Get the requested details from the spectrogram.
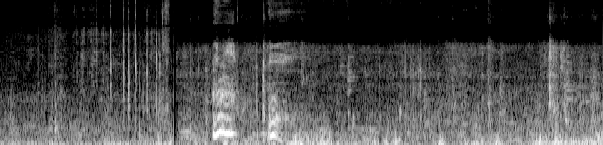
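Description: Shovels scrape and dig into earth outdoors.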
